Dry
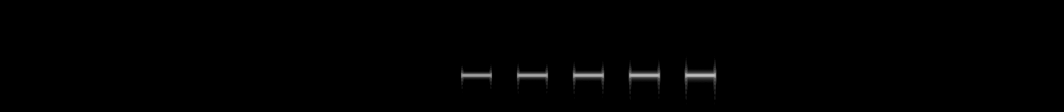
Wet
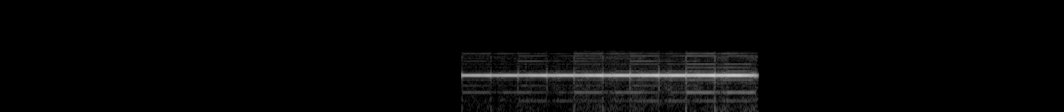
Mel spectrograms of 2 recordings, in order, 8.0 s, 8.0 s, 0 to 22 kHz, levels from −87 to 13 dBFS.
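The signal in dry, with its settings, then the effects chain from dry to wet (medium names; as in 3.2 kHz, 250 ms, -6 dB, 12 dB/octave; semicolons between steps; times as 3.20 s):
level ladder 1.5 kHz -24 dBFS, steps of 3 dB, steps 5, 0.22 s 0.20 s
block-companded coder 5-bit; gated-style reverb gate 330 ms rising, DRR 0 dB; resampled via 8 kHz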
